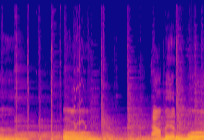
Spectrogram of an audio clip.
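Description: Live acoustic music: a man singing long held notes over two strummed steel-string acoustic guitars, with a short break in the voice near the middle before the next held phrase.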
